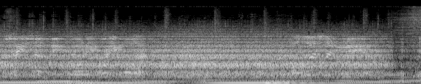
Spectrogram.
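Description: A loud, steady engine drone with a low hum beneath it.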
